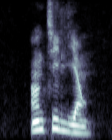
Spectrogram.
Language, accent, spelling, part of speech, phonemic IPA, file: French, France, antiliant, adjective, /ɑ̃.ti.ljɑ̃/, LL-Q150 (fra)-antiliant.wav
- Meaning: antibonding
